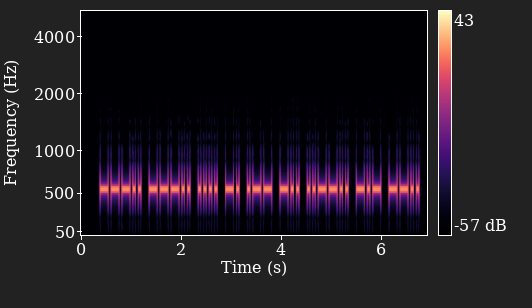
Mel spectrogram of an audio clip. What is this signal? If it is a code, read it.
Morse code, heard as a keyed tone, about 22 wpm, 550 Hz. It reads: 88HNWD?KZ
